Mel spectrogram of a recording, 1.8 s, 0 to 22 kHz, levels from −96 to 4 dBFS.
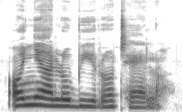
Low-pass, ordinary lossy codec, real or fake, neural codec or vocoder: none; none; real; none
